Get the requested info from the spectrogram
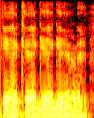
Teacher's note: क वर्ग के जितने भी व्यंजन हैं, यानी क है, ख है, ग है, घ है, ण है, ये सब इनका उच्चारण स्थान क्या है, कंठ्य है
